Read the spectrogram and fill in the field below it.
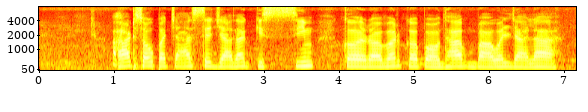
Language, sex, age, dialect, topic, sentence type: Bhojpuri, male, 18-24, Western, agriculture, statement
